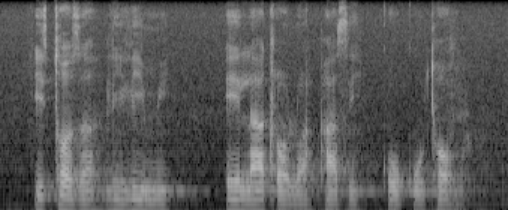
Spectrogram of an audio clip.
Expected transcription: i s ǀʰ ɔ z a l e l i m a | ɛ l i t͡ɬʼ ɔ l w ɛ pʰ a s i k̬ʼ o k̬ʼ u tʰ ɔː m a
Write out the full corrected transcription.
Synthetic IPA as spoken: i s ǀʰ ɔ z a l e l i m i | ɛ l a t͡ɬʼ ɔ l w a pʰ a s i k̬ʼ o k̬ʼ u tʰ ɔː m a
